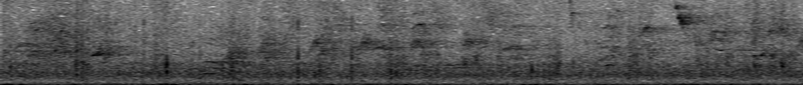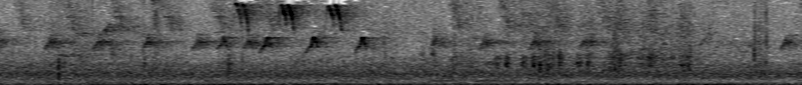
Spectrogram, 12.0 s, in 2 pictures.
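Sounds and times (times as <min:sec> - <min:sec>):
footsteps on a dirt path: 0:00.0 - 0:12.0
small birds chirping: 0:00.0 - 0:12.0.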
